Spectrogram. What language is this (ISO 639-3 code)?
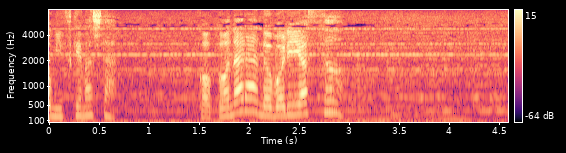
jpn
